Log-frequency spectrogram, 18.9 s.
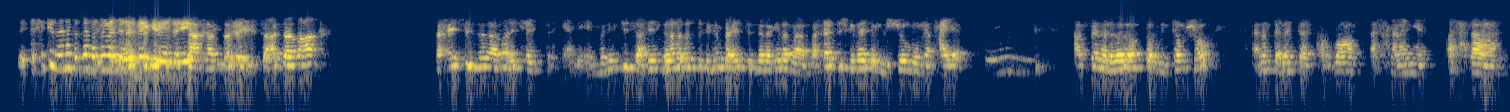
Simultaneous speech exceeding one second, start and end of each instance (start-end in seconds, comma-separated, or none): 1.2-2.5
